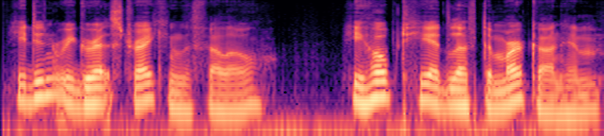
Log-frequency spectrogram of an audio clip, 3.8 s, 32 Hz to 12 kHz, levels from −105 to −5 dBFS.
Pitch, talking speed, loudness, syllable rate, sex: 125 Hz, 220 wpm, -18 LUFS, 5.7 syllables/s, male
